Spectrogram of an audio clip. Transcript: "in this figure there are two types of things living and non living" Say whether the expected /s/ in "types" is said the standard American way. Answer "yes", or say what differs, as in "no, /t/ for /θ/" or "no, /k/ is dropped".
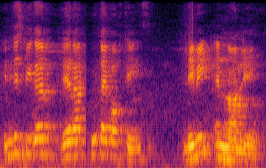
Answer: no, /s/ is dropped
